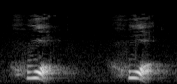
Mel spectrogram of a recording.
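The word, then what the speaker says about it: 货: that show money can be converted to it's pronounced fourth throne hua this new ideogram plus song produces the expression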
